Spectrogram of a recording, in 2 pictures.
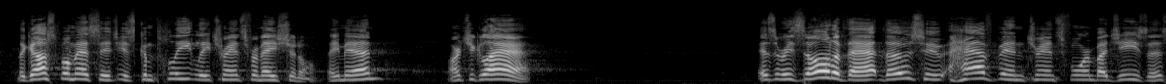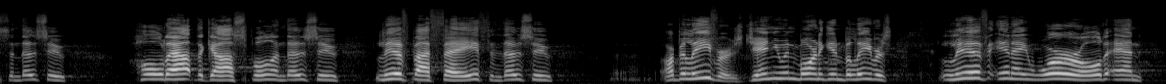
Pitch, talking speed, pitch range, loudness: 220 Hz, 125 wpm, 205-245 Hz, -23 LUFS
